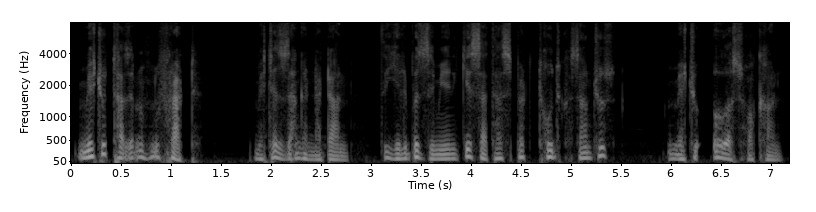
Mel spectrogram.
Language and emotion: Kashmiri, fearful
